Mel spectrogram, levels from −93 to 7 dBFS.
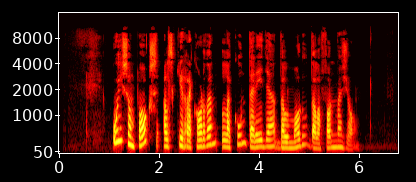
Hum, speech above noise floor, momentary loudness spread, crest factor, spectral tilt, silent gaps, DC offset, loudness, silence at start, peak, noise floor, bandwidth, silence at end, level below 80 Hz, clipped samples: none; 52 dB; 11 LU; 20 dB; -5.5 dB/octave; none; under 0.1%; -22 LUFS; 1.1 s; -4 dBFS; -74 dBFS; 10.5 kHz; 0.9 s; -74 dBFS; under 0.1%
